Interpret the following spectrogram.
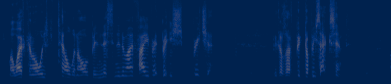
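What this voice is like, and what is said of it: Usual voice. Nothing is said of it.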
